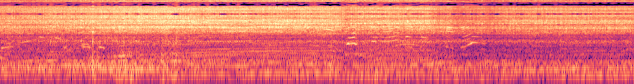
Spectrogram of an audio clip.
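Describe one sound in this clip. Car engines rev loudly.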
